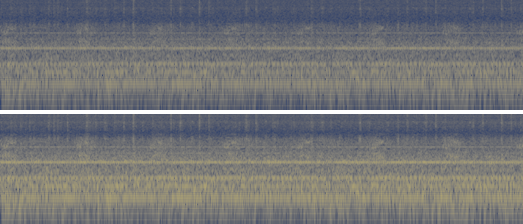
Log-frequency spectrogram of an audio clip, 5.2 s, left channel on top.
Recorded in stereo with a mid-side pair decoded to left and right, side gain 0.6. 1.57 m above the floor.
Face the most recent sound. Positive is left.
turn(degrees=-30)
